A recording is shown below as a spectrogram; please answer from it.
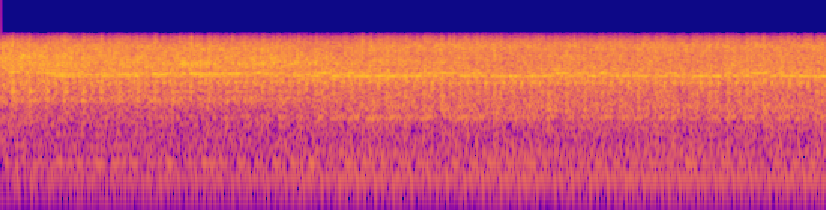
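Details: Engine knocking at idle with a dull, regular knock; oil level was found low about four months after an oil change. Owner first suspected rod knock but thinks it comes from the heads; mechanic says rod knock, lifters also suspected. Unconfirmed.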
